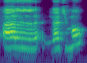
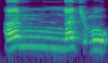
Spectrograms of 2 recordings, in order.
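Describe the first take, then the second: First: The L sound is clearly pronounced before N. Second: The L merges into a doubled N sound. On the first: The speaker calls it wrong. "you don't say Al Najmu" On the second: The speaker calls it right. "You say"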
